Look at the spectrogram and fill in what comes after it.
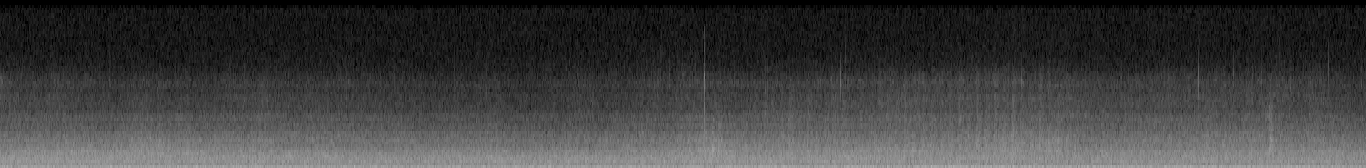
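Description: Freight train cars rolling steadily past on the track, a continuous rumble and rattle, with a sharp click about halfway through.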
